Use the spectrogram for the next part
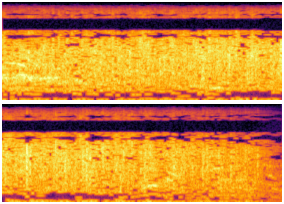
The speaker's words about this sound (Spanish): ¿Alguien puede darle un aplauso a Cristo?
